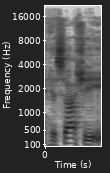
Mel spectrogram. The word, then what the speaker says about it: Hisashi: Baseball's first-round draft pick in last year's fantasy, Hideshi Iwakuma, is that how you say his name? Hisashi Hisashi, Iwakuma.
